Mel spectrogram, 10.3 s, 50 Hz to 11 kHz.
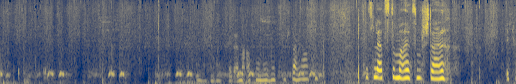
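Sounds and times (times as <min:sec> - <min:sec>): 
pigeon or dove cooing: 0:00.0 - 0:07.0
speech: 0:04.6 - 0:06.7, 0:07.3 - 0:09.2, 0:10.1 - 0:10.3.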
